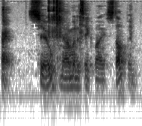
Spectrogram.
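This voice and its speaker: A man giving a drawing tutorial, talking through each step in a relaxed way, clearing his throat now and then as he loses his voice. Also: low-pitched, moderate pace, distant mic, background noise. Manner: relaxed, thinking aloud while drawing, frequent throat clearing. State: losing his voice. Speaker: art teacher.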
